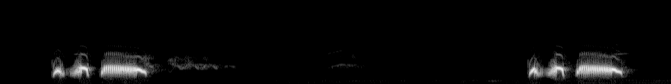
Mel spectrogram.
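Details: Decoy spotted dove cooing vigorously in the style known as gáy gọi, a calling coo. Two identical phrases about five seconds apart, each two quick hollow notes then a drawn-out purring coo. No other sounds.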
